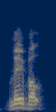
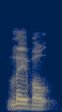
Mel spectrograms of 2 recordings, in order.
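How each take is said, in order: The two takes are said the same way.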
